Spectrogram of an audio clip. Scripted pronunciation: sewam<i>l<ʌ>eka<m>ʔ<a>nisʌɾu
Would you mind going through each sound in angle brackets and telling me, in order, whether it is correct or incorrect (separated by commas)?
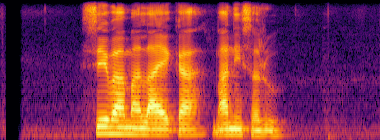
incorrect, incorrect, correct, correct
